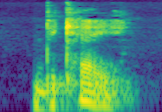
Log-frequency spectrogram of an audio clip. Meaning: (noun) 1. Rot; any processes or result of organic matter being gradually decomposed, especially by microbial action 2. Deterioration of condition; loss of status, quality, strength, or fortune
- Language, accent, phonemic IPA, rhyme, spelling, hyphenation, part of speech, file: English, Southern England, /dɪˈkeɪ/, -eɪ, decay, de‧cay, noun / verb, LL-Q1860 (eng)-decay.wav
